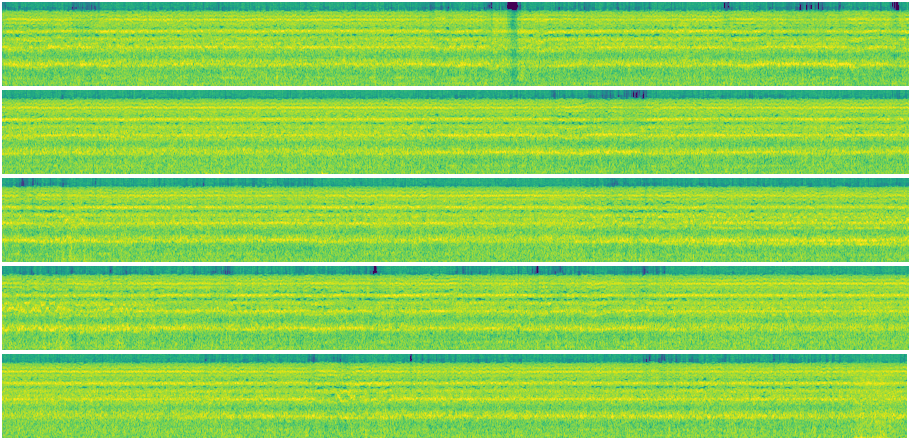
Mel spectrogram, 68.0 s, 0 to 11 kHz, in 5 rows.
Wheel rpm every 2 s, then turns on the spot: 230, 230, 230, 230, 180, 230, 230, 220, 210, 210, 230, 230, 230, 220, 220, 230, 230, 220, 220, 210, 210, 210, 230, 220, 230, 220, 210, 210, 210, 230, 230, 230, 230, 230.
none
